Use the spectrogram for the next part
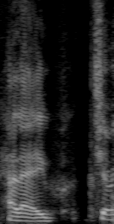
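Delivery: hammed-up English accent. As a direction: play up a cheery English greeting. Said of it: "find out he's from England".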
